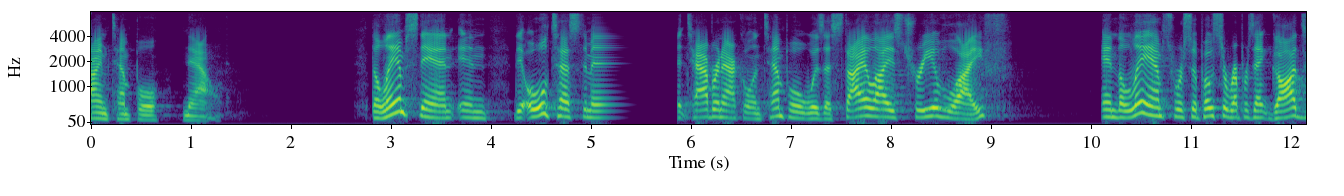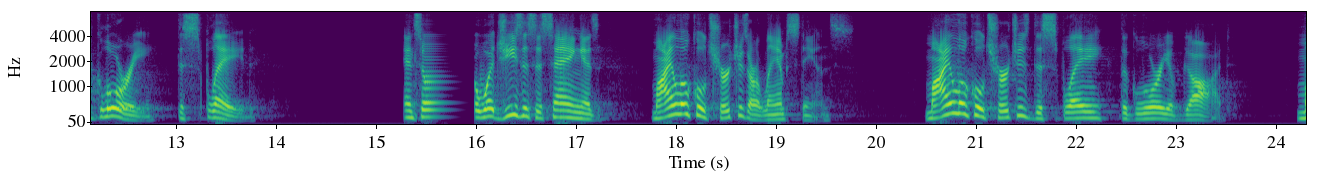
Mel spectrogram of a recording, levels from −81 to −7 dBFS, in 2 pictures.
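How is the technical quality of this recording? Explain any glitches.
The speech has two kinds of glitch, heard over a band that stops at 8 kHz, which fits a wideband call codec such as G.722.

A call audio freeze occurs at 5.04 to 5.89 s and 15.49 to 16.01 s. Each begins with a fading buzz or hiss, likely because delayed packets emptied the jitter buffer. The waveform then goes flat for about 0.46 s and 0.12 s, and speech resumes with nothing missing.

Jitter buffer speed-up runs at 11.14 to 13.57 s (116%), 14.02 to 15.46 s (110%) and 22.94 to 24.28 s (108%). Trimmed pitch periods make the speech sound hurried at unchanged pitch, and the spectrogram shows compressed syllables.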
